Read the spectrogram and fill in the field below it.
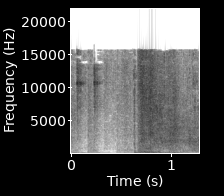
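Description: Rapid machine gun fire in a fort-defense video game, a dense continuous burst that kicks in partway through and stays loud to the end.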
